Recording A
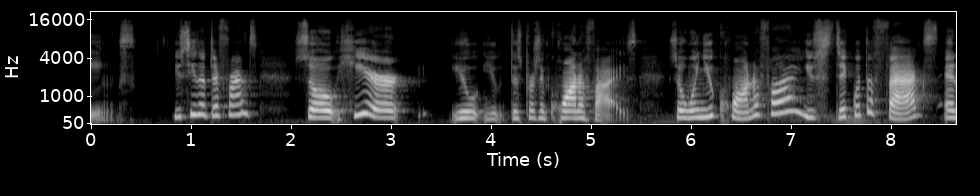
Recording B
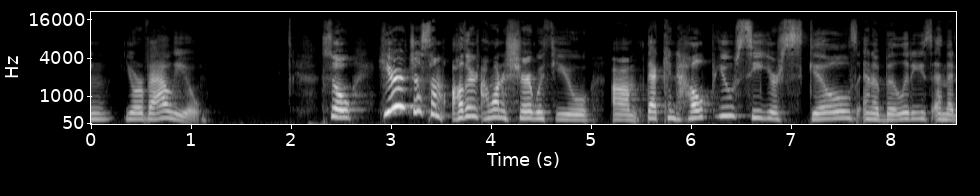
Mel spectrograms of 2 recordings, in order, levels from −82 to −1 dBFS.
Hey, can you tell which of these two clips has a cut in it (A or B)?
B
